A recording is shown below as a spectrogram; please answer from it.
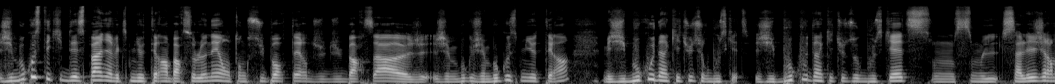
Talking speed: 215 wpm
